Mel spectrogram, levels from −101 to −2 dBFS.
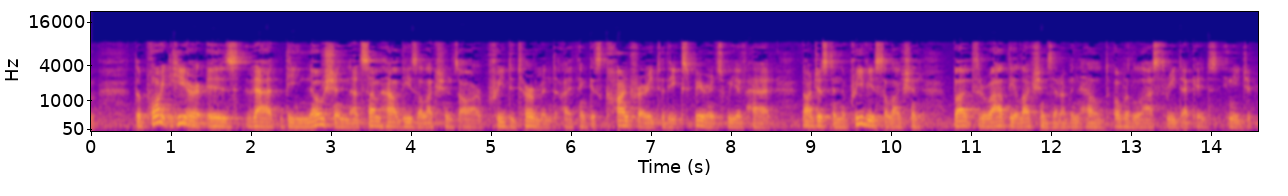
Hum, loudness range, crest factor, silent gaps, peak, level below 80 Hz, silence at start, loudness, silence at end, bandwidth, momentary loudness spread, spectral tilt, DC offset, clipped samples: none; 4 LU; 20 dB; none; -8 dBFS; -62 dBFS; 0 s; -29 LUFS; 0 s; 9.2 kHz; 9 LU; -4.5 dB/octave; under 0.1%; under 0.1%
